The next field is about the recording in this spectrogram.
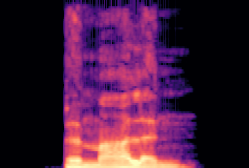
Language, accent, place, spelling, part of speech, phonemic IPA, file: German, Germany, Berlin, bemalen, verb, /bəˈmaːlən/, De-bemalen.ogg
- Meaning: to paint (to add paint to)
